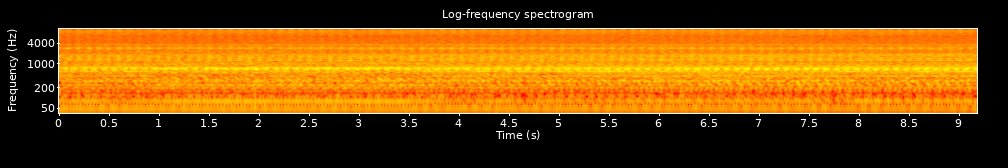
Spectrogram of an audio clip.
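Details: 2016 Chevrolet Silverado V8 Z71, probably the 5.3, about 135,000 km, first start after replacing all right-bank lifters (collapsed cylinder 6 exhaust lifter): smooth, even idle with no ticking or stumble; valvetrain quiet, normal idle.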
